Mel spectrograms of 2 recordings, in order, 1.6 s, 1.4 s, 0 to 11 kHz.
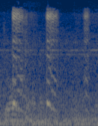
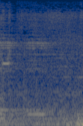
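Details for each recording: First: Microwave oven fan with a dusty blade: sharp high-pitched squeaks about every 0.6 seconds over a soft fan hum from dry, rusted motor bushings; oiling them fixes it. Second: Microwave oven after cleaning dusty fan blade and oiling fan motor bearing: runs with only a low steady hum, no squeal or rattle; fan previously squealed loudly.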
